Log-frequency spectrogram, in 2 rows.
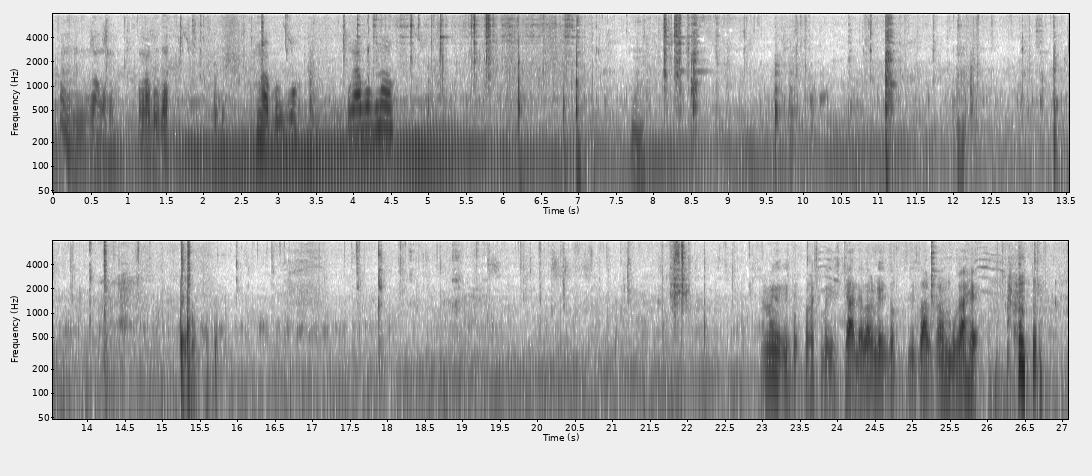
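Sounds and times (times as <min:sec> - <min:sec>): person chewing and biting food: 0:00.2 - 0:04.0, 0:08.8 - 0:25.3.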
